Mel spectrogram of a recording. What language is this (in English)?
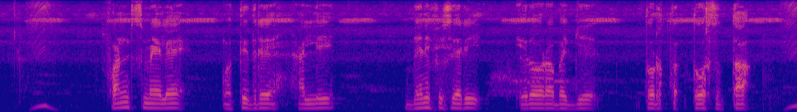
Kannada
